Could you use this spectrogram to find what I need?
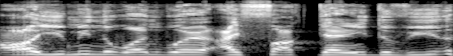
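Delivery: very loud, high-pitched belted shout. Playing Arnold Schwarzenegger as a podcast guest: Arnold Schwarzenegger voice. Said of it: "that's a good impression".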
